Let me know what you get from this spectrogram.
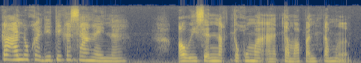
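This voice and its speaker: An actress with an Ilocano accent playing a forward, materialistic young college student in a radio drama. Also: female voice, medium pitch, normal speed, natural voice. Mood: curious. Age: young adult.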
